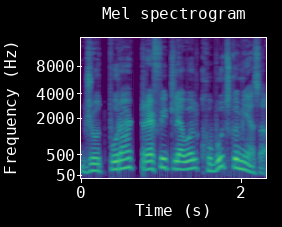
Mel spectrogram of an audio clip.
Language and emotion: Goan Konkani, neutral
